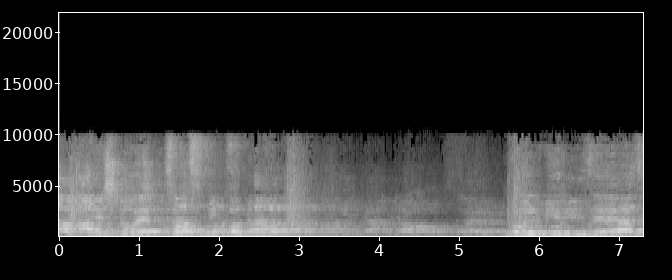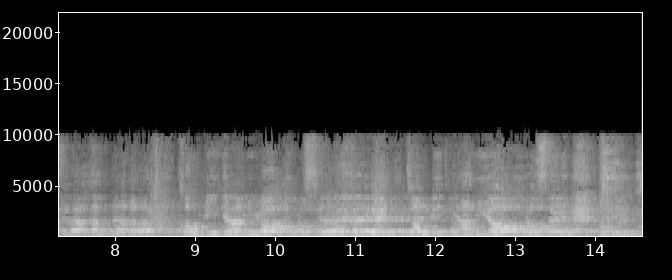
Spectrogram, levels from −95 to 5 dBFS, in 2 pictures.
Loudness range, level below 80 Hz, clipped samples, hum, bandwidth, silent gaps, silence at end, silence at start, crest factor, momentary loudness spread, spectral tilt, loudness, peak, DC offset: 7 LU; -60 dBFS; under 0.1%; none; 10.5 kHz; none; 0 s; 0 s; 16 dB; 14 LU; -2.5 dB/octave; -18 LUFS; -2 dBFS; under 0.1%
